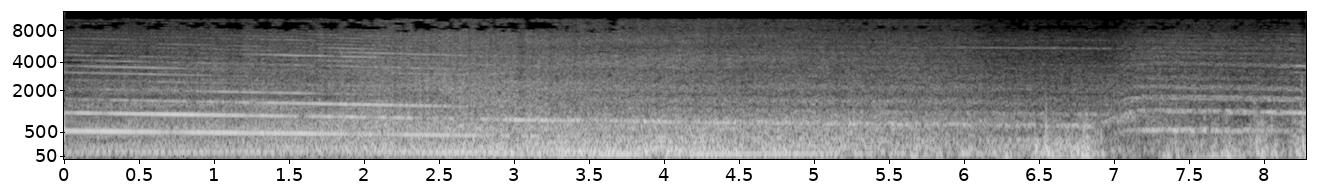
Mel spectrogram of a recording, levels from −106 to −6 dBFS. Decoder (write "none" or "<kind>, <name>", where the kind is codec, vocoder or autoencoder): none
